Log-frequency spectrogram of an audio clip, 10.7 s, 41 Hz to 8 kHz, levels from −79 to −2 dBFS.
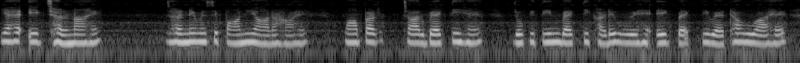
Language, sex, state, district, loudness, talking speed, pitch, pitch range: Hindi, female, Bihar, Saran, -27 LUFS, 155 wpm, 230 Hz, 220-245 Hz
